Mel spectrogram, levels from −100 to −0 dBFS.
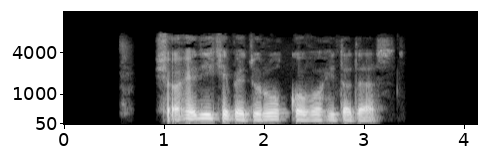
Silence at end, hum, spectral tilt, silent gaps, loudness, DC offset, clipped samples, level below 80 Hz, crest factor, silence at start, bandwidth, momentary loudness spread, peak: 0.9 s; none; -7 dB/octave; none; -17 LUFS; under 0.1%; under 0.1%; -56 dBFS; 16 dB; 0.95 s; 7.8 kHz; 10 LU; -2 dBFS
